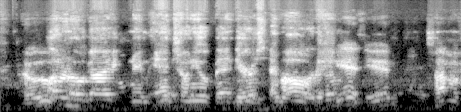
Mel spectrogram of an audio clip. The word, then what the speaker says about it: Banderas: Antonio Banderas. He would, let's drop a syllable. Banderos. Banderas is good.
